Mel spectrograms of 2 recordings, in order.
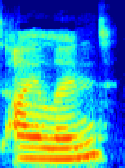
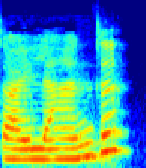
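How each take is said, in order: First: The word is said with a silent s. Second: The word is said with an audible s. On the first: The speaker calls it right. "It's island" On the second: The speaker calls it wrong. "not island"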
